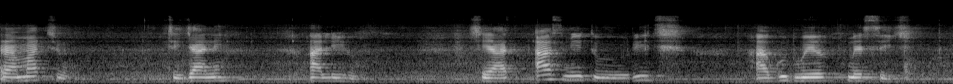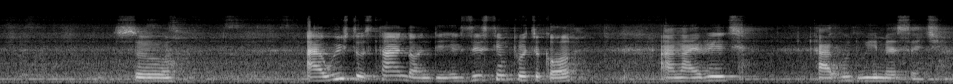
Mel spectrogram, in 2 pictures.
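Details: Adult speaker; speech.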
